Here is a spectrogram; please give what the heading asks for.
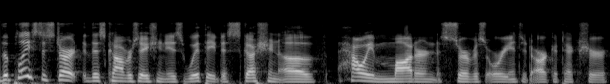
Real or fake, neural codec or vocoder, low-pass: real; none; 7.2 kHz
